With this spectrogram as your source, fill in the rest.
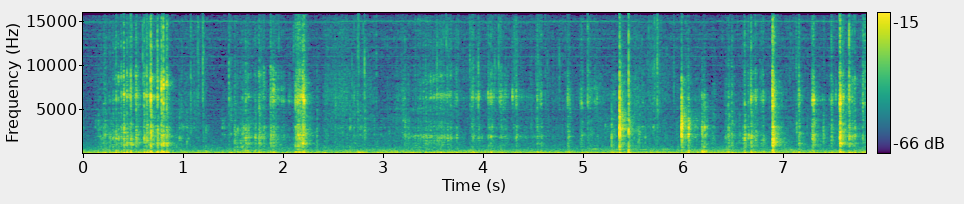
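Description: A metal utility-knife blade scrapes and cuts a dry, solid, rectangular cream soap bar held in the hand, curling flakes off it. Quiet, crisp, dry scratching runs throughout, broken by sharper bright clicks and snaps as the blade bites in, with a faint low rumble underneath.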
